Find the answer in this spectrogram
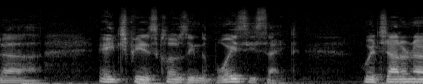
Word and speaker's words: Boise: And when I lived in Boise, I was told that that's how you say it. You say the word boy and then you say the letter C. Boise.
